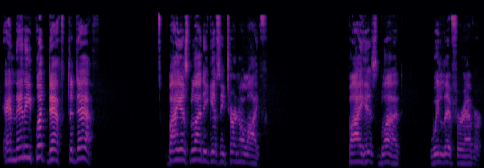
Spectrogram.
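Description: Slow, bright-voiced older male pastor. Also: on the high side. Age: 60s. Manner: earnest, deliberate, with short measured phrases. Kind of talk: sermon and prayer. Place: indoor room with a cross, small chapel or office.

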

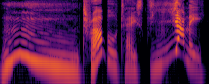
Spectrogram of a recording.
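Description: A woman's voice: on the high side, sing-song, extremely slow, vocal fry, no room sound, studio quality, voice pushed up, exaggerated voice. A woman voicing a greedy, curious little male monkey who hoots and stammers in a storybook tale. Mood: delighted. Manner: hooting and stammering, squealing with delight.

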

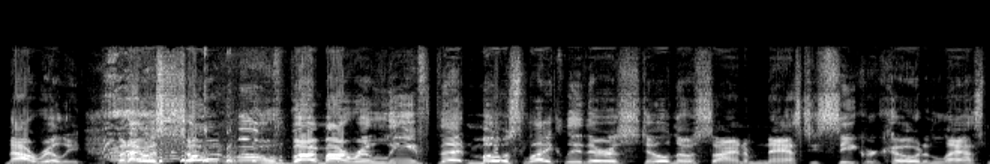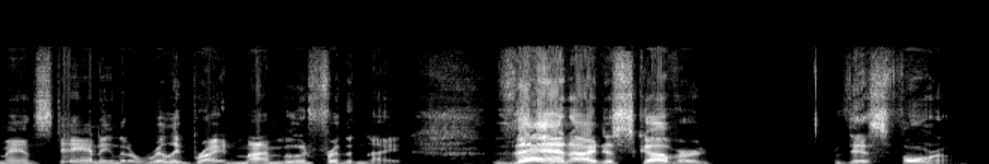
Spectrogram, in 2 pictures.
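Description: Guy reading stuff out for laughs, kinda halting and amused, voice jumps around a lot. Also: on the high side, very animated, fairly bright tone, a little hiss or hum. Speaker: reader and host on a comedy podcast. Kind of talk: comedic read-aloud of forum posts with casual asides.

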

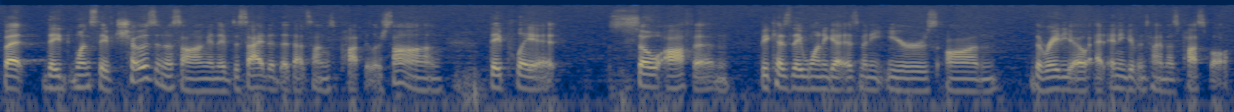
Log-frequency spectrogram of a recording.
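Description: A woman's voice: very deep voice, moderate pace, vocal fry, poor audio. A woman in her forties explaining things conversationally as an interview guest, recorded indoors on a lapel mic. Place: small office indoors. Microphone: clip-on lapel mic.

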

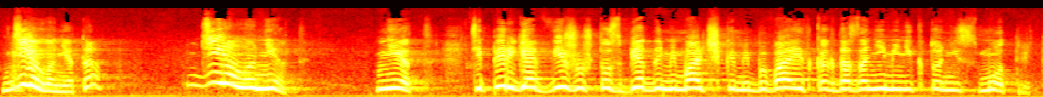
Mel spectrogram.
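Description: A woman's voice: high-pitched, animated, normal speed. A woman playing an earnest, compassionate, plucky small boy in a 1940s radio play. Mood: determined.

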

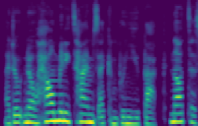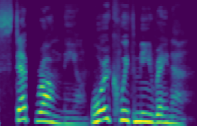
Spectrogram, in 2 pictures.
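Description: A woman voicing a serene, compassionate young healer in a video game, with measured, formal phrasing and a gently firm manner. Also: mid-range voice, dry recording, clean studio sound, lightly acted. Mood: gentle caution. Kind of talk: scripted video game voice lines.

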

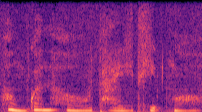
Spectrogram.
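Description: An actress playing a reflective woman who recounts her married past in a measured radio drama style. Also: lowish voice, steady tone, a little mellow, slight background noise, rough recording. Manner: unhurried, measured recollection. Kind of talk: Cantonese radio drama storytelling.

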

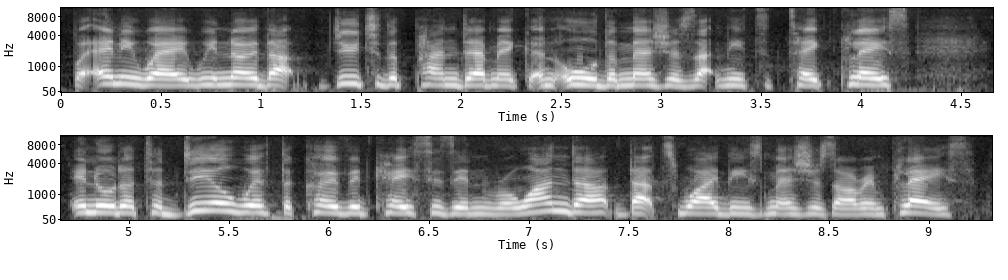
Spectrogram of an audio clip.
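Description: A woman's voice: mid-range voice, steady tone, normal speed, mellow, no room sound. A woman in her thirties, talking casually and persuasively to viewers while walking outdoors with a lapel mic. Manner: chatty, persuasive, addresses viewers as guys. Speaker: vlogger. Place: outdoors on a quiet suburban street. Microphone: clip-on lapel mic.

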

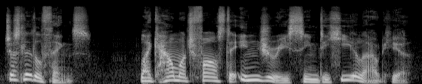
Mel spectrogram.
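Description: Man acting a scornful, husky pirate woman. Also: on the high side, sing-song, normal speed, no room sound, voice pushed up, full character voice. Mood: insistent. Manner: indignant, disdainful. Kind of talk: audiobook character dialogue.

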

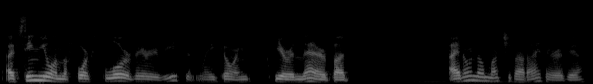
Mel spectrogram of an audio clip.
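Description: A man's voice: medium pitch, lively intonation, a little fast, no room sound. A man playing a tabletop roleplay game in casual talk, on slightly muffled voice-call audio. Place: online voice call.

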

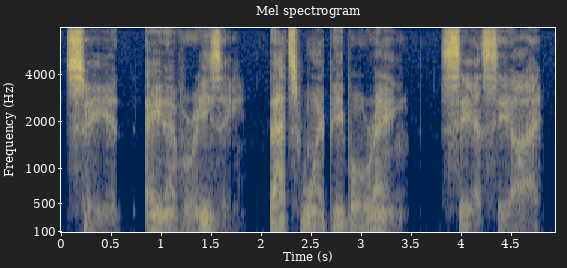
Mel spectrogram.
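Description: A man playing a gruff agency boss, low-voiced. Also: animated, unhurried, no room sound, studio quality, full character voice. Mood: curt, firm. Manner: curt, tough, folksy negotiating. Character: gruff, hard-bargaining male crime agency boss.

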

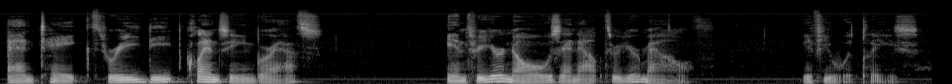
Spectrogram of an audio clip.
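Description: A man leading a guided meditation in deliberate, halting phrases, giving gentle step-by-step instructions as a narrator of guided imagery. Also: sits low, expressive.

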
